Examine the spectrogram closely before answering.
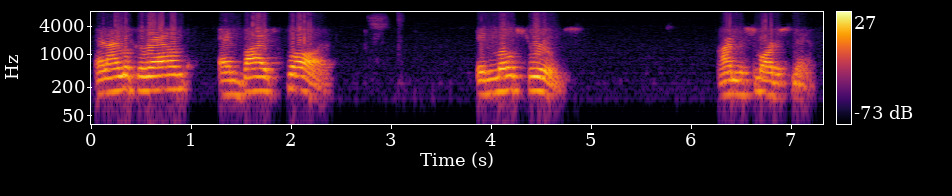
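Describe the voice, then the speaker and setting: Male discussion guest, slightly high pitch, opinionated and profane, insistent delivery, muffled low-fidelity recording. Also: slow pace, pauses often. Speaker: talk show participant.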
